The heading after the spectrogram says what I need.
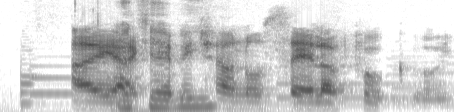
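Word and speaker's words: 明日ちゃんのセーラー服: Akebi-chan no Seirafuku, yeah.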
